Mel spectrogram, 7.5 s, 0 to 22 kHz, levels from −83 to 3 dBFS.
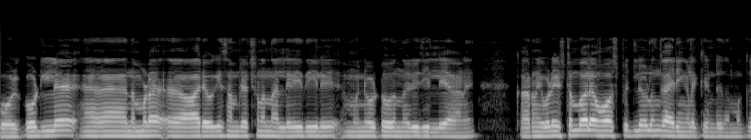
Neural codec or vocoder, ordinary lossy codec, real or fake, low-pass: none; none; real; 7.2 kHz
